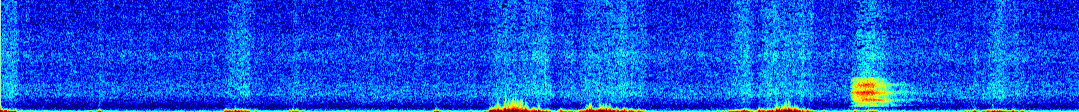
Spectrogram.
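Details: A single short, gruff bark of a muntjac deer sounds in Norfolk woodland at dusk in late winter, between soft surges of low brook and wind noise.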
